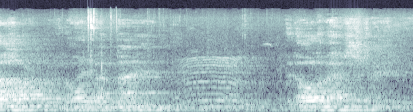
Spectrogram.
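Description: A preacher's voice through a microphone, drawn out in long, sung-out tones rather than ordinary speech: two long held phrases, the second starting about three seconds in.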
